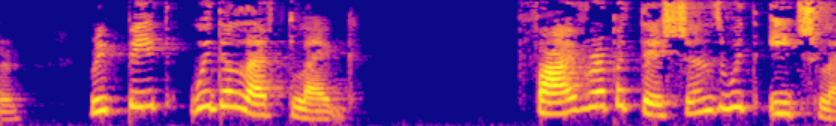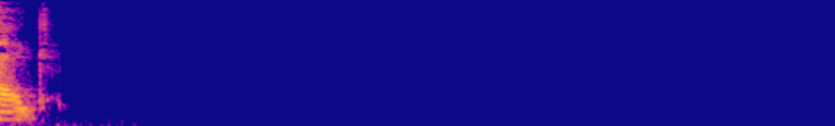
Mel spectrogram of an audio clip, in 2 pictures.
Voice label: lower body single leg hip rotation, Voice en; saumya yoga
